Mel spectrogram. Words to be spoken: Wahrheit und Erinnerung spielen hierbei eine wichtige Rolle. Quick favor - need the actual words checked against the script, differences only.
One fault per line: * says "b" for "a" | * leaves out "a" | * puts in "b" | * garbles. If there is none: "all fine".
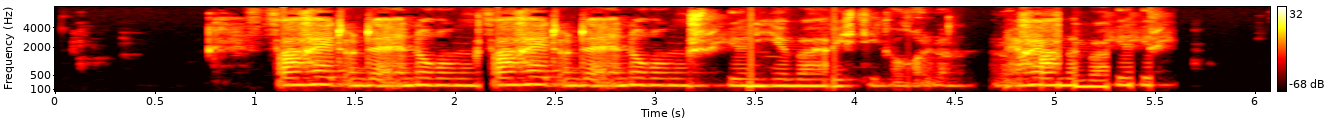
* puts in "wahrheit und Erinnerung"
* leaves out "eine"
* garbles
